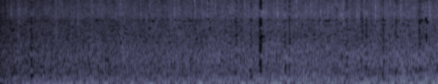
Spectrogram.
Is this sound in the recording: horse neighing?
no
